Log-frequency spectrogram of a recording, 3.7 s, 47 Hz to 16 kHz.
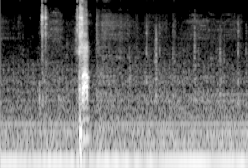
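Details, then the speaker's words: Mazda3 1.6 petrol with an automatic transmission slipping on shifts, just started cold: steady, even hum at a fast idle around 1,800 rpm with one brief clack early on; normal, revs drop once the engine warms. "นี้รอบเครื่องยนต์เร่งที่1,800นะว่าอุณหภูมิด้านนอกหรือว่าในเครื่องยนต์แต่ยังไม่ได้อุณหภูมินะคือต้องรออุ่นอุณหภูมิให้ได้คงที่ก่อนนะเครื่องยนต์เขาก็จะลดลงนะฮะ"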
